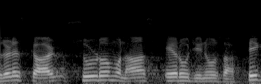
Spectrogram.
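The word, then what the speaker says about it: Pseudomonas: Bacteria involve होती है that is called सूडोमोनास। ठीक है, इसमें पी साइलेंट है, तो दैट इज़ कॉल्ड सूडोमोनास एरोजिनोसा।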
